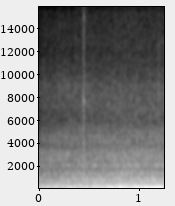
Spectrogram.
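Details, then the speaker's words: Fresair 12V rooftop air conditioner installed in a RAM Promaster 2500 van, about 60°F outside. A soft, steady hum with a light air rush and no rattles or surging; the pump kicks on periodically to push water up. Normal running. "Every once in a while you can hear the pump kick back on as it pushes more water up here, but it's amazing. It's really quiet and it's doing a great job."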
